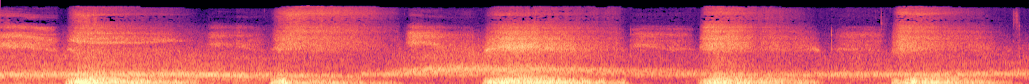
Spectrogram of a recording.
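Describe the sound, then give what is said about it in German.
A voice imitates the strong wind on a ferry deck at Elba with about five breathy whooshing gusts, each swelling and fading at a steady pace, moderately loud, with no talking. “So hörte sich der Wind dann an.”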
